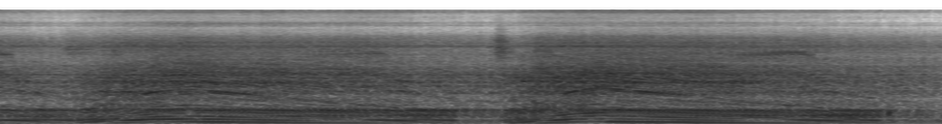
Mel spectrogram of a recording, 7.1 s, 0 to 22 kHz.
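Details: Faint high whistle over the engine as revs sweep up and down twice, appearing under throttle between 2500 and 3000 rpm; source unclear, owner asking for a solution. Whistle under acceleration.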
